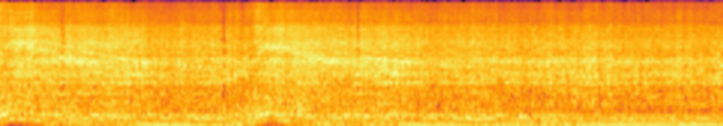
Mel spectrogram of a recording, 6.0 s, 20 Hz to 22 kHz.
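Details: 1999 Suzuki GSX-R 750 four-cylinder, newly installed used engine, restarted after reseating a pinched fuel quick-connect O-ring: steady low drone, even pitch, no misfires; idles smoothly, though owner then suspects a leaking fuel injector O-ring.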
